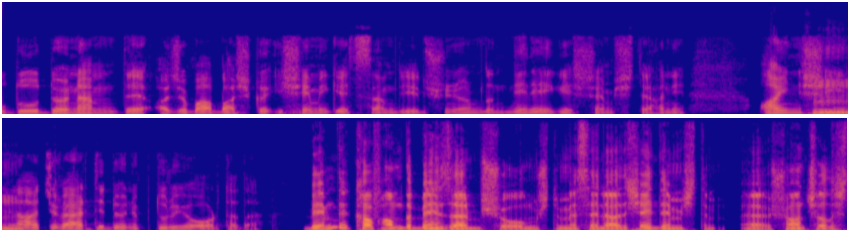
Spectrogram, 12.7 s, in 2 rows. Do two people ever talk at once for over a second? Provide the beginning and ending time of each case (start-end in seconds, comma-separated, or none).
none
